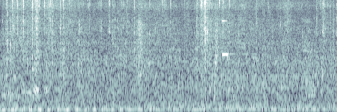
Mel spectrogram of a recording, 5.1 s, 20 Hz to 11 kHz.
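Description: Steady low rumble and hiss of an E5 series Shinkansen car under way, heard inside the passenger cabin, with a few faint ticks.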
